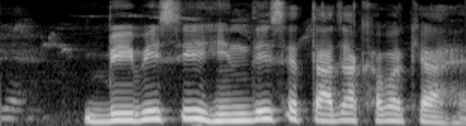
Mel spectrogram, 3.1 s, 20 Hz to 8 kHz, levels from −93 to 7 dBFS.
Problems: none marked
